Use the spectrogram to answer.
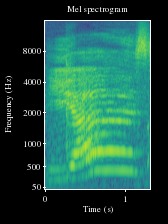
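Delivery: high, loud cheer; excited yes. Real, not acted. Unboxing vlogger cheering to viewers, thrilled. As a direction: celebrate the win. Machine case opens.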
